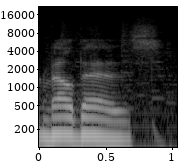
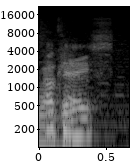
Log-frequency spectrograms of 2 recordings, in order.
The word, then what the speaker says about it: Valdez: a th I mean in that particular it would be more like an S in Spanish.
